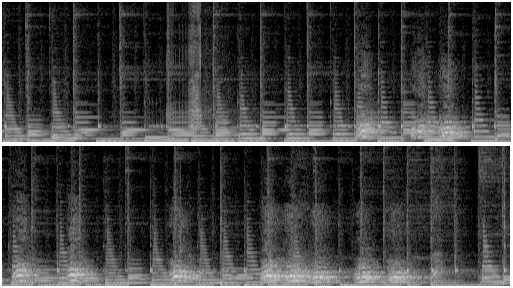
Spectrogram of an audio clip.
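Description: A toy robot puppy's recorded dog barks, a run of short barks from about three and a half seconds in, over children's background music with a steady bass line.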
